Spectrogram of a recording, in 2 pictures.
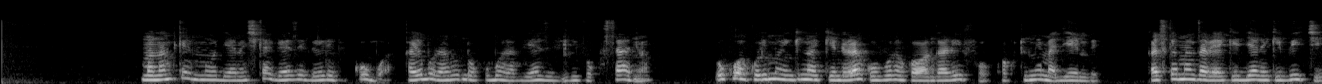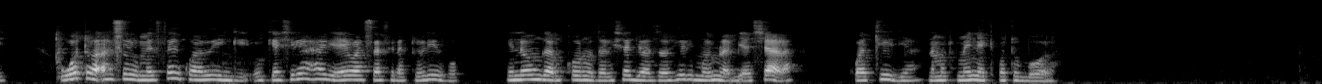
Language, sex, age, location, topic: Swahili, female, 25-35, Dar es Salaam, agriculture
